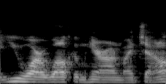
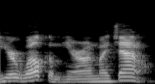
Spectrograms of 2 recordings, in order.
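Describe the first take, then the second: First: The words you are are said fully and separately. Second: The words you are are joined into one syllable. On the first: The speaker calls it wrong. "I'm not going to say you are welcome here on my channel" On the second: The speaker calls it right. "I'm going to say you're welcome here on my channel"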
